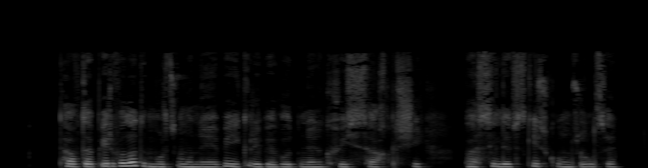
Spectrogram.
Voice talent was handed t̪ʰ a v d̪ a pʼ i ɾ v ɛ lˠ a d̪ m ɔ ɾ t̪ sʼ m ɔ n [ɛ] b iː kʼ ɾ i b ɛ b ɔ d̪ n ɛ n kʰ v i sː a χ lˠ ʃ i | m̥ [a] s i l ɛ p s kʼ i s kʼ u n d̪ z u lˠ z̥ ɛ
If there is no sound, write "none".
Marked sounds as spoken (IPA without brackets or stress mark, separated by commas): ɛː, a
